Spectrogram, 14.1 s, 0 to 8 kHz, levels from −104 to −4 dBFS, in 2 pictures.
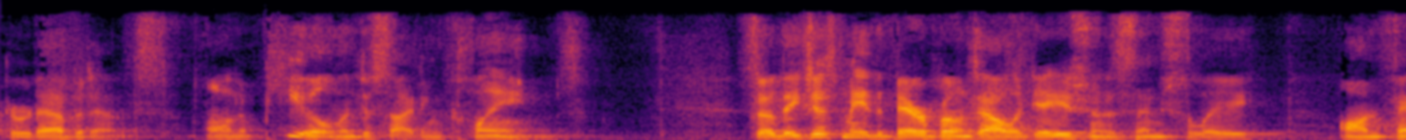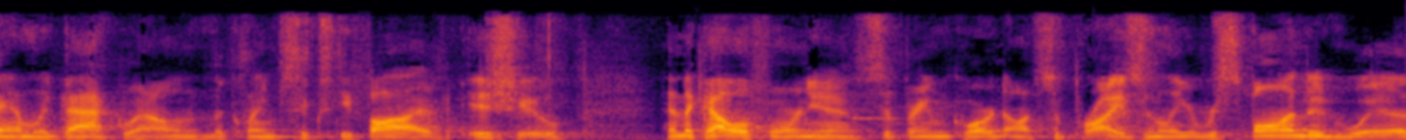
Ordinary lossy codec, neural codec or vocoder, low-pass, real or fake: AAC, 32 kbps; codec, 44.1 kHz, 7.8 kbps, Pupu-Codec; 7.2 kHz; fake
